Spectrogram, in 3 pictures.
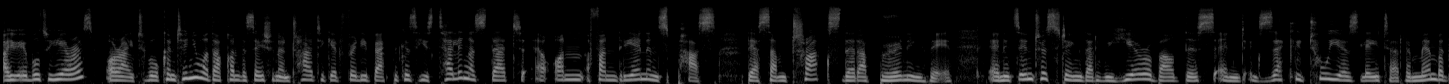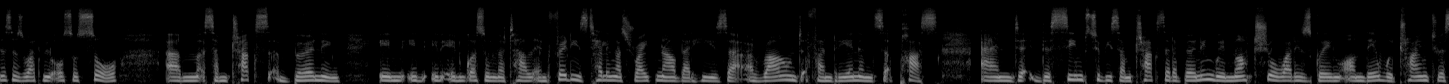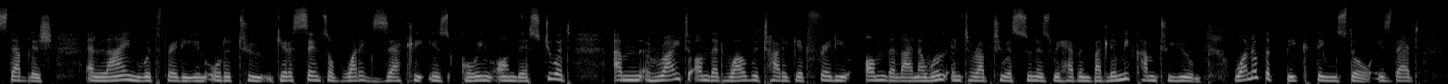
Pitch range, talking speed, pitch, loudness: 170-200 Hz, 220 wpm, 180 Hz, -35 LUFS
